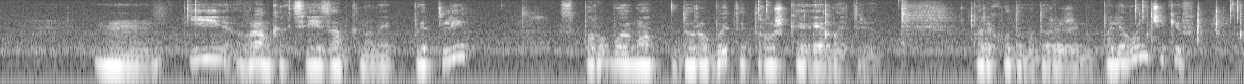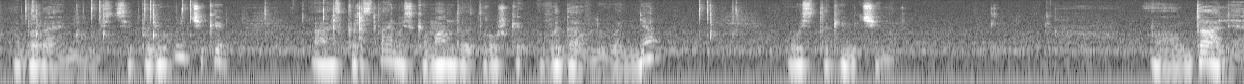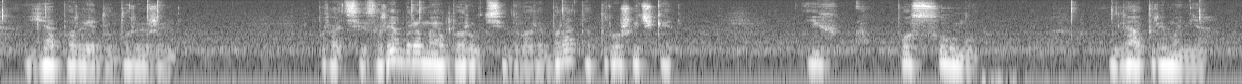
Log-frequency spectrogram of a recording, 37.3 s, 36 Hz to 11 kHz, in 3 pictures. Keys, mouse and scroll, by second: 8.6-9.7 middle drag, 9.7 3, 11.4 click, 12.3 shift+click, 12.7 shift+click, 13.3 shift+click, 13.9 shift+click, 14.3 shift+click, 15.1 middle click, 16.1 e, 19.8-22.9 middle drag, 25.2 2, 26.4 click, 29.0 ctrl+click, 30.5-33.5 drag, 36.0-37.3 middle drag.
